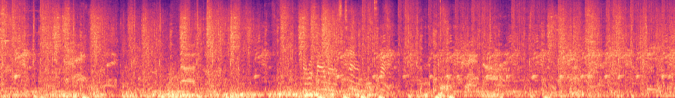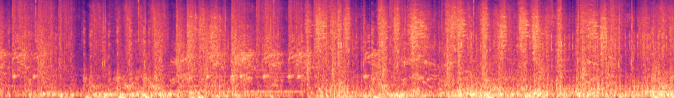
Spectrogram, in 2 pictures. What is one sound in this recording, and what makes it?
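Weapons clash and spells burst in a fierce battle.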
